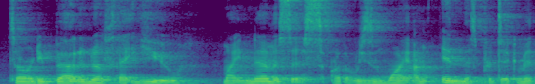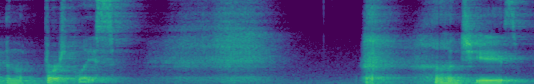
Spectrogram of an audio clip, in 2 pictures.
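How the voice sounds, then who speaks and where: Woman acting slow, mellow, scheming female supervillain. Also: rumbling low, level tone, slightly rough, full character voice. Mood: bitter, muttering. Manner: theatrical, measured, wry, drops into muttered asides. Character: scheming, sardonic female supervillain, grudgingly sympathetic to a captive. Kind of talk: intimate audio roleplay monologue, scripted.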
